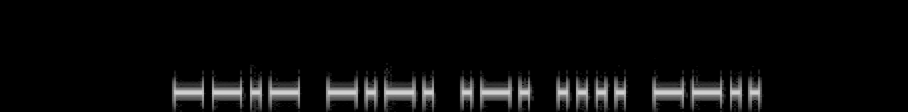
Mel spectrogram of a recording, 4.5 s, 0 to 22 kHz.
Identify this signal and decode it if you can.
Morse code, heard as a keyed tone, about 25 wpm, 700 Hz. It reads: QCRHZ
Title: Code Groups - 5 Letters - 25wpm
